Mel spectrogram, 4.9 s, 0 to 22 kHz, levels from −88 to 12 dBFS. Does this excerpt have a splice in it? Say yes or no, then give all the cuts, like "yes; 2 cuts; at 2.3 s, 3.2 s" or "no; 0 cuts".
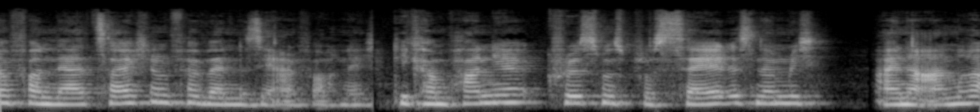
no; 0 cuts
